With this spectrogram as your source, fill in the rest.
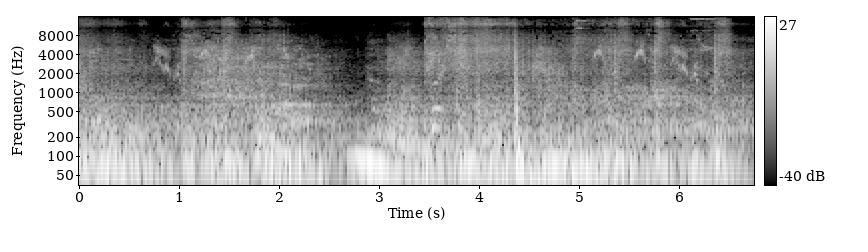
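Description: Heavy magical combat in Hogwarts Legacy as the Tremendo spell is cast during a troll fight: dense booming blasts and rumbling roars layered over continuous game noise, with a deep low swoop midway.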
